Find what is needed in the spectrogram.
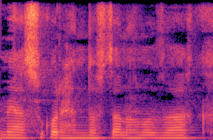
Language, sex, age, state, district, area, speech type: Kashmiri, male, 18-30, Jammu and Kashmir, Pulwama, rural, spontaneous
